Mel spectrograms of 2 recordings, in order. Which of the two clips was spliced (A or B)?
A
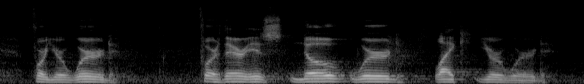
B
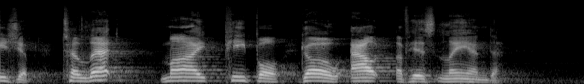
B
